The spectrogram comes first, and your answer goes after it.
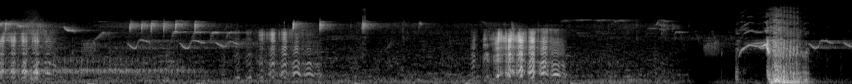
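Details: Goat bleating in two short, quavering, wavering bursts, one at the very start and another around midway, separated by thin high chirps and whistles, with a sharp loud burst near the end.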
